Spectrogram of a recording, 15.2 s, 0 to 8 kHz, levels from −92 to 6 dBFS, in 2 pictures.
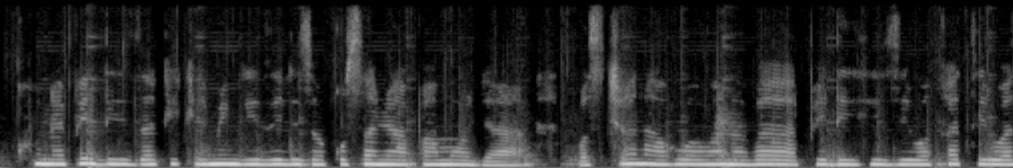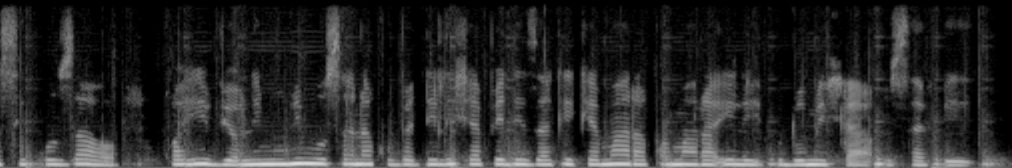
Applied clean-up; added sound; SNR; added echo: neural separator model SepFormer DNS4.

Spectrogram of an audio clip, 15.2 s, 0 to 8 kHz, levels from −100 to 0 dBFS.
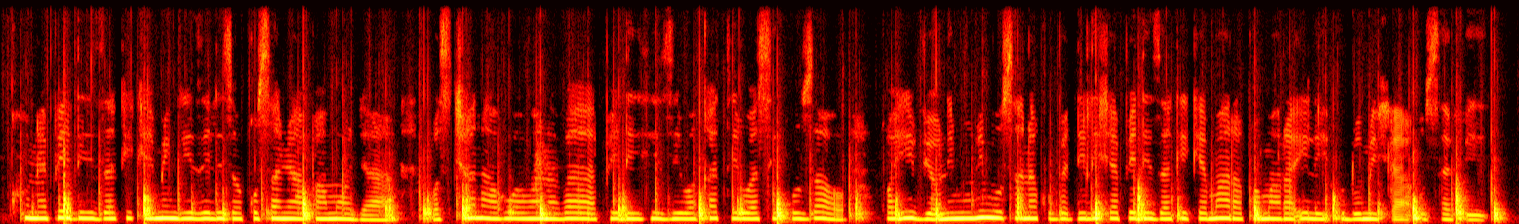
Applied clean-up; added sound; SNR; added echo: neural mask model RNNoise.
